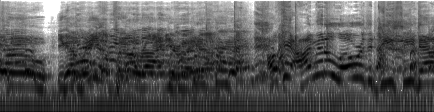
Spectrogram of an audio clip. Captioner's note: excited yelling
